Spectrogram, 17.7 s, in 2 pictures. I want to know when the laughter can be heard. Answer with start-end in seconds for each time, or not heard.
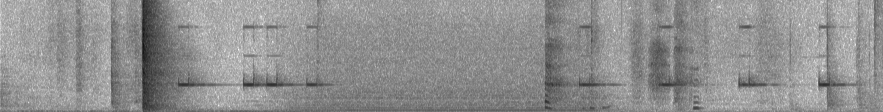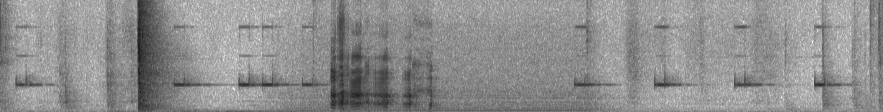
5.5-7.1, 12.1-13.2.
